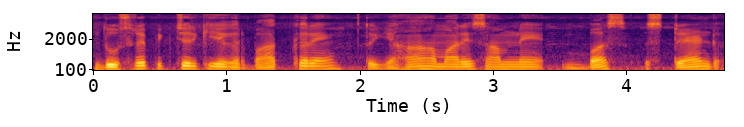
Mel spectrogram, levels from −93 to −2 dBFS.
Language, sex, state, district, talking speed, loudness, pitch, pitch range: Hindi, male, Odisha, Malkangiri, 165 wpm, -19 LUFS, 125 Hz, 110-135 Hz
